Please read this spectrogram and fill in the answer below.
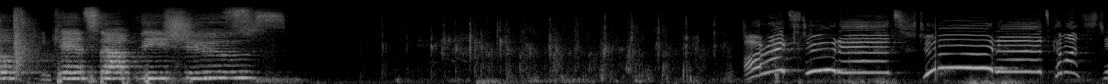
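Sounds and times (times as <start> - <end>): children's footsteps on stage floor: 3.9 - 8.1.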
